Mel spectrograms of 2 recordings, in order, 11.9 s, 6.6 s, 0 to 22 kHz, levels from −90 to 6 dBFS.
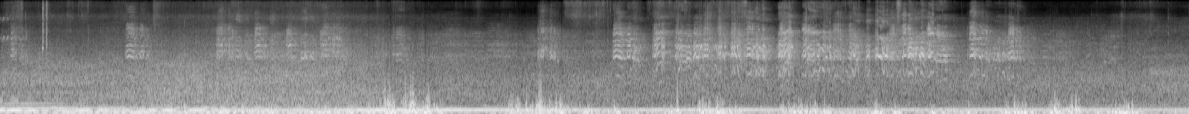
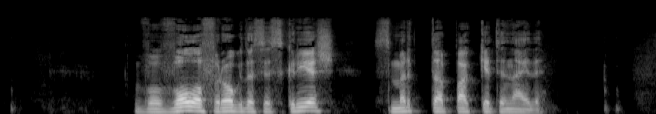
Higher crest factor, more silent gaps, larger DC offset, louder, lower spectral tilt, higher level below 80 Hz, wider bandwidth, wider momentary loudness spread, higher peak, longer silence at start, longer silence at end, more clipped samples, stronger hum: second, 6 dB vs 20 dB; neither; neither; first, -8 LUFS vs -22 LUFS; about the same, -5.5 dB/octave vs -6 dB/octave; first, -12 dBFS vs -52 dBFS; first, over 20 kHz vs 11.5 kHz; second, 4 LU vs 16 LU; first, 0 dBFS vs -4 dBFS; second, 0 s vs 1.35 s; second, 0 s vs 1.15 s; first, 3% vs under 0.1%; neither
